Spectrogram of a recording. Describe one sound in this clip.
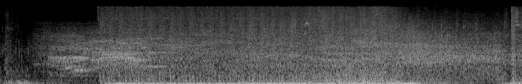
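A video game automatic rifle fires in rapid bursts.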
